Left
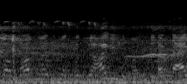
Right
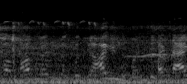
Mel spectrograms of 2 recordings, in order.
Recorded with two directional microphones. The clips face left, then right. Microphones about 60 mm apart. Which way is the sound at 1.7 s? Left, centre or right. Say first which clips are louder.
Right 2 dB; centre.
